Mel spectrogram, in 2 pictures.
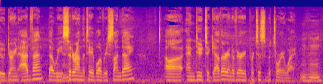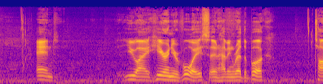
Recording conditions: busy venue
